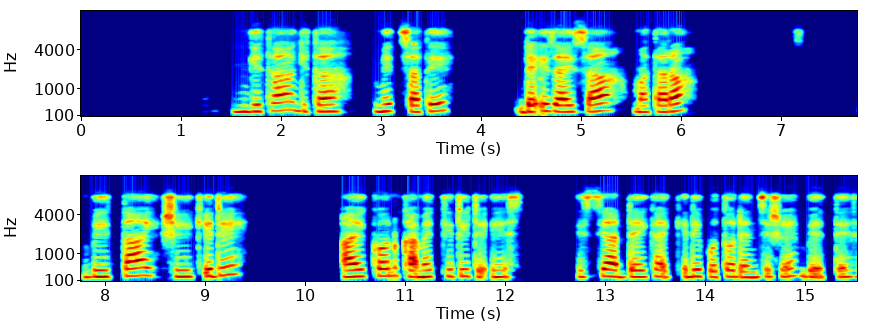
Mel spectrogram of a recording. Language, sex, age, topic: Gamo, female, 18-24, government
